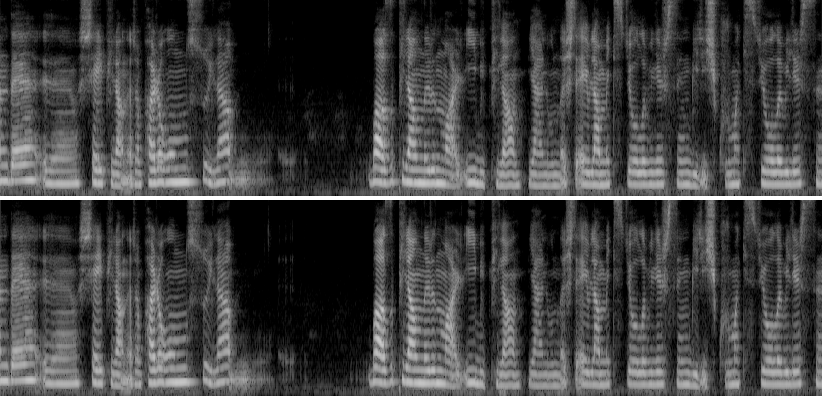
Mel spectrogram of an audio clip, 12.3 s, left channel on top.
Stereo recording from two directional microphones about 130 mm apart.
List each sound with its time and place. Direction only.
0.0 s speech: 20° right (ahead or behind); by 3.5 s 35° right (ahead or behind)
5.5 s speech: 35° right (ahead or behind)
7.5 s speech: 15° right (ahead or behind)
9.4 s speech: 30° right (ahead or behind)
